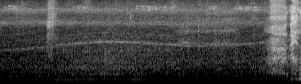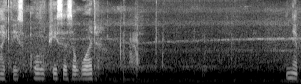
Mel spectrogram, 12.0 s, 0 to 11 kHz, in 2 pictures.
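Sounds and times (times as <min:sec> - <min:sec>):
faint outdoor ambience: 0:00.0 - 0:12.0
steady high-pitched tone: 0:00.0 - 0:12.0.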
